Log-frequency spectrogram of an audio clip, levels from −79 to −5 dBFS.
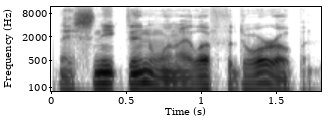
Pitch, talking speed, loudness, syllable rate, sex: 90 Hz, 300 wpm, -17 LUFS, 6.6 syllables/s, male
